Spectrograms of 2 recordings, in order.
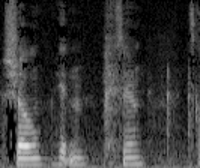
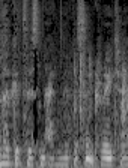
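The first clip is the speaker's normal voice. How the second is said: excited wildlife host whisper; 8 dB quieter than usual. Retold or imitated. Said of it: "I was like".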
